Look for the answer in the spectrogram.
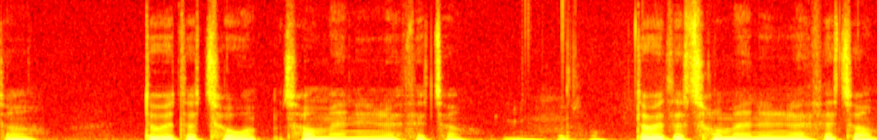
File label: "tomen", Welsh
